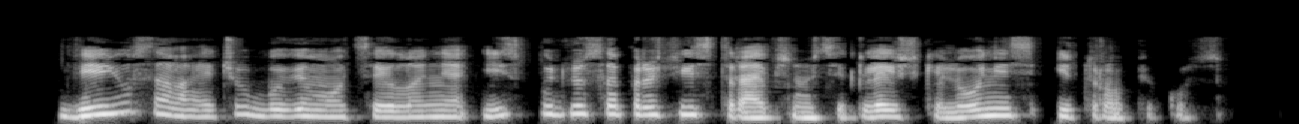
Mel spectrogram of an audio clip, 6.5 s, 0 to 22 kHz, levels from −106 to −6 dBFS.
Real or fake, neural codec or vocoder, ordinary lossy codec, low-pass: real; none; MP3, 48 kbps; 7.2 kHz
